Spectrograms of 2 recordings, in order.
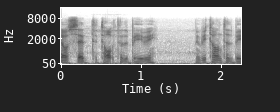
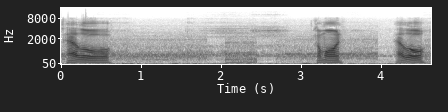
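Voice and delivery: calling out; 4 semitones higher, slower than usual. Real, not acted. Calling to game ghost by voice.

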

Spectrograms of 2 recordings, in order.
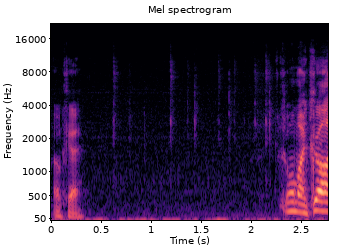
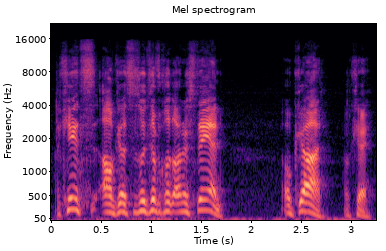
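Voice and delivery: ordinary delivery

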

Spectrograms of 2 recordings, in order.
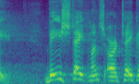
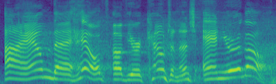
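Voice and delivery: preaching at full force; 5 semitones higher than usual. Acted. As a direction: shout the promise like from the pulpit.

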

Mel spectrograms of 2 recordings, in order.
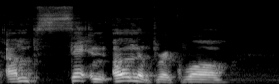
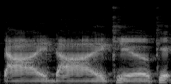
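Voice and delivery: low, soft, menacing voice from the dark; sinister demon voice; 9 semitones lower, 5 dB quieter, slower than usual. Retold or imitated. Narrator recalls the demon voice ordering him to kill, low and menacing. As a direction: chant it like an evil spirit in his head. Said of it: "this voice, that voice that was like".

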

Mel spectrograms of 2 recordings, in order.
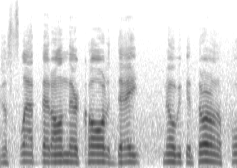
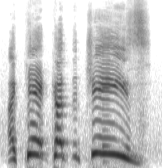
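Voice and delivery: high, loud, drawn-out wail of complaint; frustrated shout; 8 semitones higher, 7 dB louder, much slower than usual. Real, not acted. Player blocked by a game glitch, frustrated shout. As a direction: cry it out slowly and loudly.

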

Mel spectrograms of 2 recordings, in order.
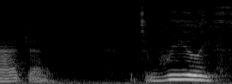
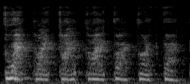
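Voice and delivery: high, rapid-fire thwacks; rhythmic sound effect; 6 semitones higher than usual. A narrator's reading. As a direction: imitate an animal shaking itself dry. Imitates shaking dry in the story.

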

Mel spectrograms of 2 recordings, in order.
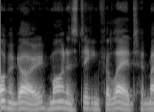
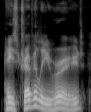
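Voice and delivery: twittering. A narrator's reading. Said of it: "they twittered to each other".

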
